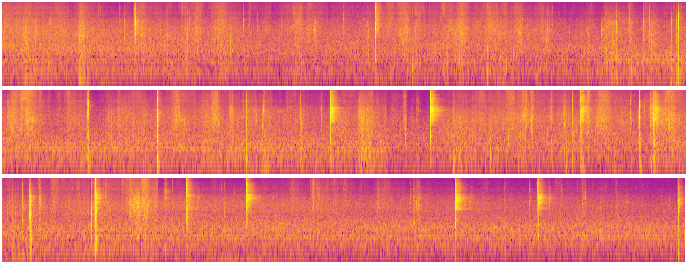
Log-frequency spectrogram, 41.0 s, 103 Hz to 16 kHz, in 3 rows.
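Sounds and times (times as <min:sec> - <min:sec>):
outdoor background noise: 0:00.0 - 0:41.0
camping gear clicking and knocking: 0:12.0 - 0:39.2.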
